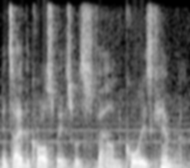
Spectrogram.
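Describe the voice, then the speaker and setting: A man's voice: mid-range voice, normal speed, darkish tone, a little hiss or hum. A man narrating an explainer about a horror series in a scripted recap style. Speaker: video narrator.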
